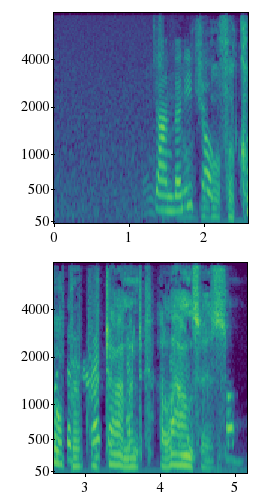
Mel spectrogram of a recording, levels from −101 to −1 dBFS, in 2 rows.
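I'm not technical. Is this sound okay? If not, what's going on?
No. Between 1.74 and 2.14 s, 2.54 and 4.51 s, and 4.85 and 5.07 s the speech dips and, in the middle stretch, nearly vanishes in pieces. This is speech suppressed in double talk, likely because someone on the other end spoke at the same time.

At 4.74 to 4.79 s there is a very faint echo leak: a brief, quiet copy of earlier sound, about a third of a second late. The likely cause is a speakerphone's echo cancelling letting a scrap through. It is a repeat, not a loss.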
